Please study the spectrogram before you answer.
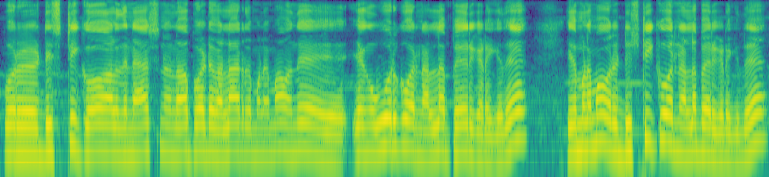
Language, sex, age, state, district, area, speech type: Tamil, male, 18-30, Tamil Nadu, Kallakurichi, urban, spontaneous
